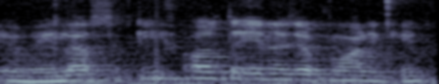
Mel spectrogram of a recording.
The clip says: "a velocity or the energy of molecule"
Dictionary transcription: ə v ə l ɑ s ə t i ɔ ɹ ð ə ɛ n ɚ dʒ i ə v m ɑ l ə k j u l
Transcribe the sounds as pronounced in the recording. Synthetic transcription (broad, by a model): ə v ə l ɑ s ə t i ɔ ɹ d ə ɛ n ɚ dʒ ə p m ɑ l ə k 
